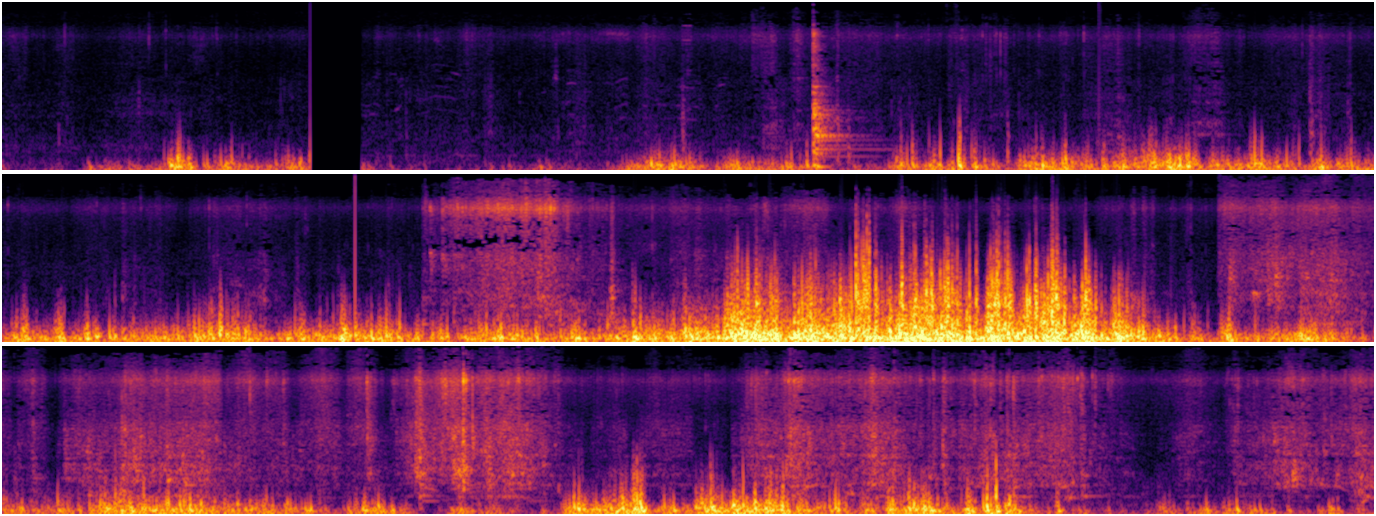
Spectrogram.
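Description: Wind buffeting the microphone outdoors, a low rumble that comes and goes in gusts, loudest in a long gust around the middle. Light knocks of a large metal pot being handled on the ground come through it.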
